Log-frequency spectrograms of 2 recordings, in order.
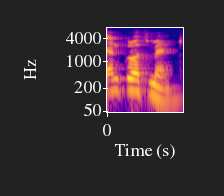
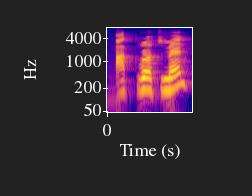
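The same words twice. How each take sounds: First: এনক্রোচমেন্ট starting with "en"; en- pronunciation. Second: আক্রোচমেন্ট starting "ak", without an n; a- pronunciation. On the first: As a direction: sound the n before "kroch" in এনক্রোচমেন্ট. (এনক্রোচমেন্ট, "এন" দিয়ে শুরু) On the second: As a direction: open "a" straight into "kroch" in আক্রোচমেন্ট. (আক্রোচমেন্ট, "আ" দিয়ে শুরু, ন নেই) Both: Shown as a demonstration. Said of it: "এটাকে উচ্চারণ করতে পারি".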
